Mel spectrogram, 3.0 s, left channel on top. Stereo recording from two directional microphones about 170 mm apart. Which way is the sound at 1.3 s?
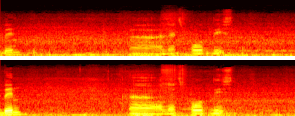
50° right (ahead or behind).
